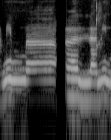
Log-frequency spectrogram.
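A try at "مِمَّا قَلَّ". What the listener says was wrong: Qalla, jangan kala. Bukan, Makcik, mimanya.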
